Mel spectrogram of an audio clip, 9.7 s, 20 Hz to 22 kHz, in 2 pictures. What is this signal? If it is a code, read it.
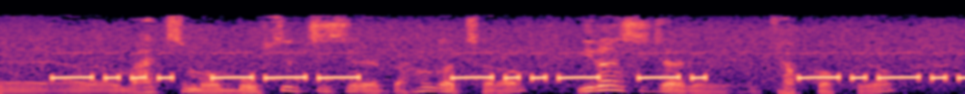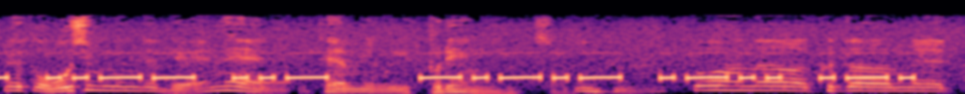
Morse code (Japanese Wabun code), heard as a keyed tone, machine-sent, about 18 wpm, 740 Hz, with speech in Korean. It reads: ハレ マタ キノウ サカナ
